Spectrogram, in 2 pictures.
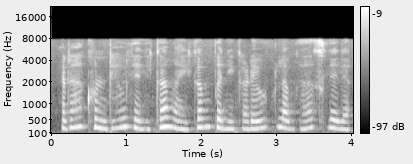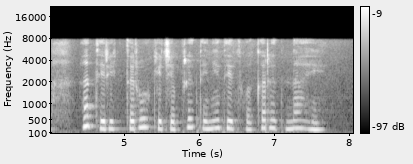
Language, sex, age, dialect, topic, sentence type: Marathi, female, 25-30, Northern Konkan, banking, statement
